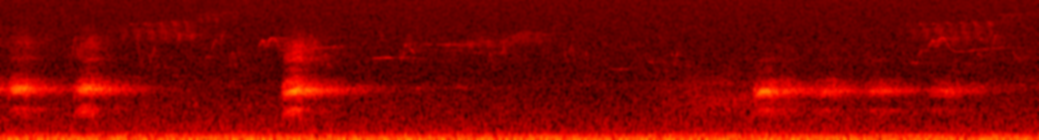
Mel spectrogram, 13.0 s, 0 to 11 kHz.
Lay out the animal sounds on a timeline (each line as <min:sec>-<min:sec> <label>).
0:00.0-0:01.8 Common Raven (Corvus corax)
0:00.0-0:06.9 Red-eyed Vireo (Vireo olivaceus)
0:00.8-0:03.0 Northern Parula (Setophaga americana)
0:03.1-0:04.3 Eastern Wood-Pewee (Contopus virens)
0:03.5-0:04.5 Common Raven (Corvus corax)
0:05.2-0:06.9 Black-throated Blue Warbler (Setophaga caerulescens)
0:07.5-0:08.6 Hermit Thrush (Catharus guttatus)
0:09.3-0:12.6 Common Raven (Corvus corax)
0:11.1-0:13.0 Northern Parula (Setophaga americana)
0:11.5-0:12.7 Eastern Wood-Pewee (Contopus virens)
